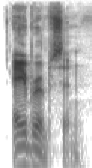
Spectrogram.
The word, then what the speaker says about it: Abramson: is there nanobiologist says you can pronounce my last name as abram's son abramson okay i'm just i'm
